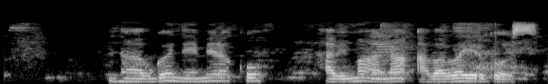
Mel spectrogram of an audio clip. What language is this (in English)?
Kinyarwanda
